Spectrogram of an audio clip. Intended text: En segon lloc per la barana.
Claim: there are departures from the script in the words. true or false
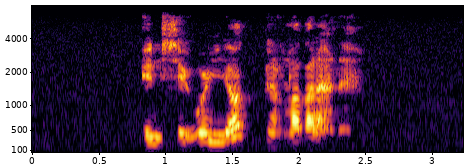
false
